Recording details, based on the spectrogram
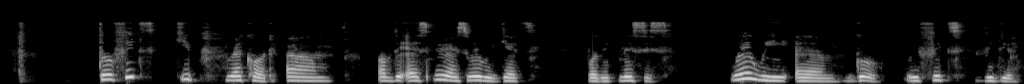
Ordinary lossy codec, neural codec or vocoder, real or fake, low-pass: none; none; real; 7.2 kHz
